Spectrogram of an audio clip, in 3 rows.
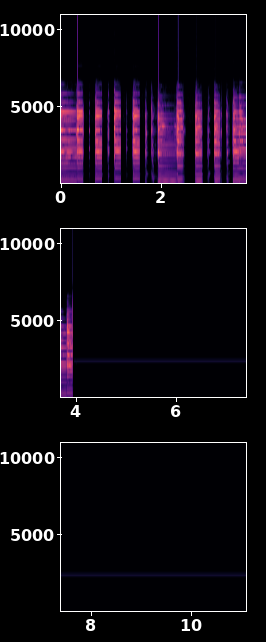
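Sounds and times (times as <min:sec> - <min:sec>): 
dry amp funk guitar: 0:00.0 - 0:04.0.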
